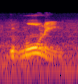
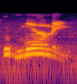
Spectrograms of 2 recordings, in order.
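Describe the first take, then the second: First: It is said in a British English accent. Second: It is said in an American English accent. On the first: "British অ্যাকসেন্টে" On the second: "আমেরিকানরা বলবে"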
